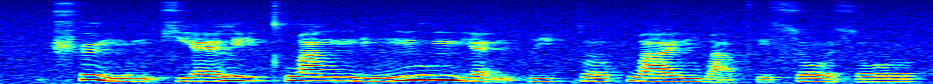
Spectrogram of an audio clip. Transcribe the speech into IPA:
ʈ͡ʂʰ ɻ̩˥˩ n̪ ʊ̰˨˩ ŋ ɕ j ɛ˧˥ l i˧˥ t̪ʰ w a˥ n n̪ i˧˥ ŋ n̪ u˥ m j ɛ̰˨˩ n p i˧˥ k ɤ˧˥ p w a˥ ɪ̯ m w ä̰˨˩ pʰ i˦ s o˥˩ ʊ̯ s o˥ ʊ̯

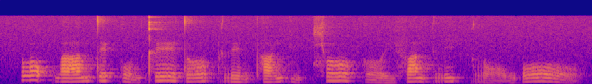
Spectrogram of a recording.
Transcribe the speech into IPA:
l ɔ˥˩ ʔ k w aː˦˥ n t e˦˥ ʔ k o˨˩ n kʰ eː˥˩ t ɤː˦˥ p̚ k r e˧ n pʰ a˦˥ ŋ k i˨˩ ʔ t͡ɕʰ ɤː˥˩ k ɤː˨˩ j f a˥˩ ŋ k r i˦˥ ʔ k r ɔː˩˦ w ʔ oː˥˩

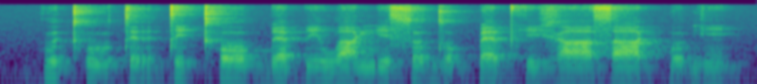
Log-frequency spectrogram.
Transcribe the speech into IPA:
kʷ e˦ kʰ uː˨ t ɪ˨ r t i˦ kʰ oː˦ ɡ͡b ɛ˨ p i˨ w a˨ ŋ i˨ s ʊ˦ d o˨˦ k͡p ɛ˦ pʰ i˨ ɣ aː˦ s aː˦ k͡p ʊ˨˦ ɡ ĩ˦

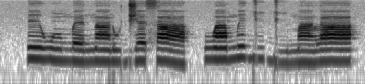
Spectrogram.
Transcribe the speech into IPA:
e˦ w ũ˧ m ɛ˧ n ã˧ ɾ u˧ d͡ʒ ɛ˦ s a˦˨ | w ã˦ m e˦ ɡ i˧ ɡ i˨ m ã˧ l a˦

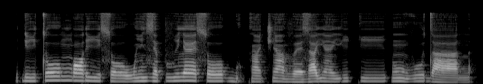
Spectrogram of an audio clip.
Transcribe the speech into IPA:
ɗ i˨ t oː˦ ŋ ɔ˧ ɾ iː˨ s oː˨ w ĩ˧ z ɛ˧ p v i˦ l ɛ˦ s oː˧ ɡ͡b u˨ k ã˧ t͡ʃ ã˦˨ v ɛ˨ z a˦ j ɛ̃˧ j i˦ k iː˦ | ũ˦˨ v u˦ d aː˨ n

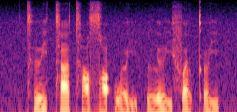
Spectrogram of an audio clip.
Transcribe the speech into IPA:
tʰ ɨ j tʰ a tʰ ɐ zˤ ɐ ʔ w ɵ j | l ɨ j f ɐ l kʼ ɵ j

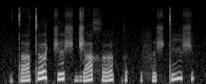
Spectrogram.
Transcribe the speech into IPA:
t̪ a˩˧ t̪ œ˧˥˧ t͡ʃ e˧˥˧ ʃ d͡ʒ a˩˧ x œ˩˧ k | f e˩˧ ʃ t̪ i˧˥˧ ʃ

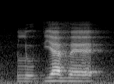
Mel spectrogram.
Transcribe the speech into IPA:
l u pʲ æ v ɛ

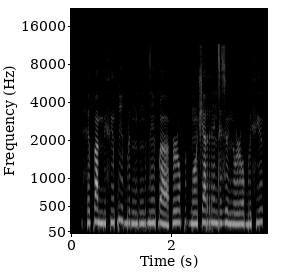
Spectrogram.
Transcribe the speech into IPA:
h e p a mʲ ɐ fʲ õ ɓ i b e ŋ͡m o ŋ͡m ɨ d ĩ ɓ ɐ | ɹ o p ʉ ɡ͡b õ ʃ a r ĩ d e z ʉ n u ɹ o b e fʲ ʉ

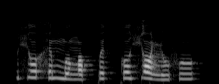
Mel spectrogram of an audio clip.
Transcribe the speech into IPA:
ç o˦ h ɘ˦ mː o˨ ŋ ɔ˨ pː ɘ˦˨ kː o˦ ç ɔ˦˨ ɮ u˨ f u˦

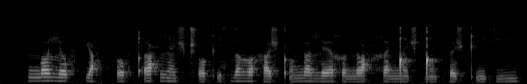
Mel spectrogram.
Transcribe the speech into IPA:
ŋ ɒ ɮ ʌ f kʲ ɑ ħ t͡sʼ ɔ f qʼ ɜ ħ ɮ æ̃ ʃ t͡ʃʼ ɔ kʼ i s d ɑ ʁ ɒ h ɑ ʃ kʼ ɔ̃ ŋ ɑ ɮ ɛ χ ʌ ŋ ɑ ħ χ æ ŋ͡ǃ æ̃ ʃ ɡ͡ǃ æ̃ kʰ ɜ ʃ kʼ ĩ ç i

